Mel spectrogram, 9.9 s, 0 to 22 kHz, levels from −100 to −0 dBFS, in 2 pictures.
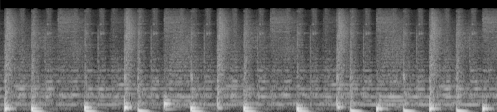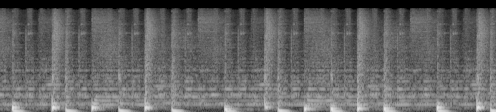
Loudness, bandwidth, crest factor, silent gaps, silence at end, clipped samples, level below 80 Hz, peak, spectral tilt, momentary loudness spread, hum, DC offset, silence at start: -26 LUFS; 16 kHz; 18 dB; none; 0 s; under 0.1%; -30 dBFS; -6 dBFS; -5.5 dB/octave; 6 LU; none; under 0.1%; 0 s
